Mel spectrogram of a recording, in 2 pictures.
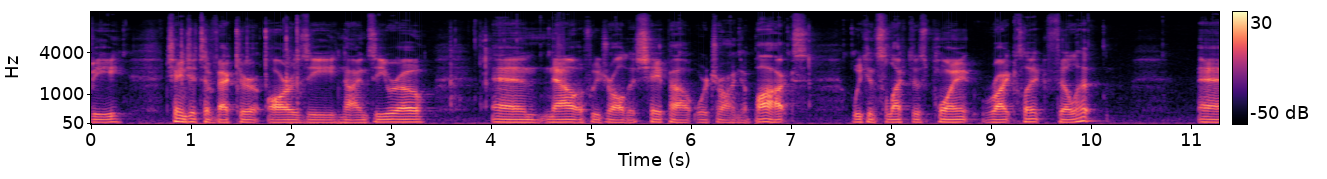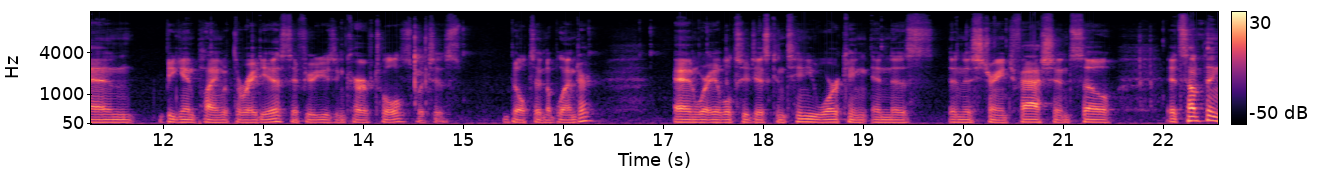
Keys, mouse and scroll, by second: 0.0 click, 0.9 r, 1.1 z, 1.2 KP_4, 1.4 KP_5, 1.8 KP_Enter, 3.6 shift+middle click, 4.0 middle click, 4.4 click, 5.1 click, 6.8 click, 7.5 click, 7.9 right click, 9.2 click, 9.9 F9, 10.7-12.5 drag, 13.7 click, 14.9 click, 15.8 click, 16.7 click, 17.3 click, 17.9 click, 19.0 right click, 19.9 click, 20.3 F9, 21.9 middle click.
